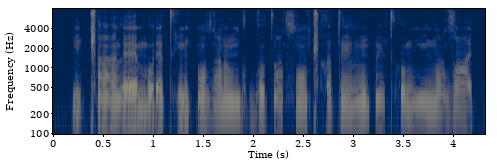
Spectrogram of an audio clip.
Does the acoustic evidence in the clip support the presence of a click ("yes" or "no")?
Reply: yes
